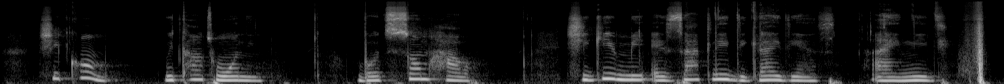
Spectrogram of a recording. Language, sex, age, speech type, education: Nigerian Pidgin, female, 30-45, spontaneous, tertiary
